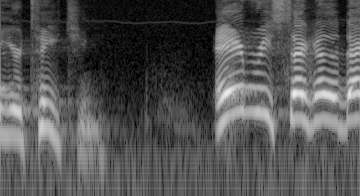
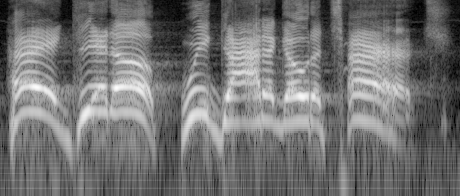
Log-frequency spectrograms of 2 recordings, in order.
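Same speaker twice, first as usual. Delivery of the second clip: put-on shouting at kids; 5 dB louder, slower than usual. Dad yelling at sleeping kids to get up for church, loud and slow. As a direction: yell the kids out of bed. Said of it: "and I go".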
